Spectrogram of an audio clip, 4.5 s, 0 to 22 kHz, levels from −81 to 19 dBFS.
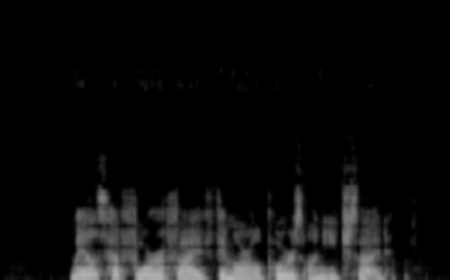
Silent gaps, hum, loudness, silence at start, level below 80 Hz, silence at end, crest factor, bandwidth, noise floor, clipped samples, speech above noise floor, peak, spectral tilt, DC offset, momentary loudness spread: none; none; -18 LUFS; 0.7 s; -60 dBFS; 0.65 s; 16 dB; 7.6 kHz; -77 dBFS; under 0.1%; 59 dB; -4 dBFS; -6.5 dB/octave; under 0.1%; 6 LU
